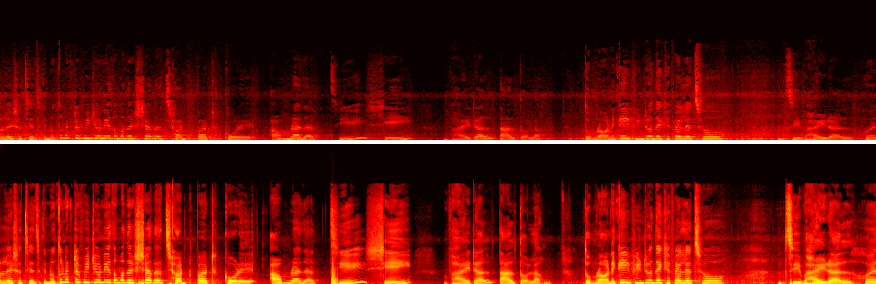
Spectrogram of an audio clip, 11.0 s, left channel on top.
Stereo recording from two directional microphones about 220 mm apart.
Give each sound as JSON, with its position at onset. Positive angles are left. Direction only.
{"t": 0.0, "sound": "a woman's voice", "side_deg": -50}
{"t": 9.8, "sound": "speech", "side_deg": -50}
